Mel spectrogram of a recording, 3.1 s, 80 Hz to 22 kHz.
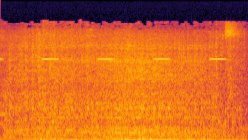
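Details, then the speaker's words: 2018 Cummins X15 diesel truck, fuel filters replaced, mufflers disconnected, fuel pressure present: heavy cranking with deep, uneven churning, tries to catch but never fires; jammed turbo vanes found as the cause, turbo to be removed and repaired or replaced. "so it does want to start but it doesn't let it so wow yeah problem with this truck it's the turbo"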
